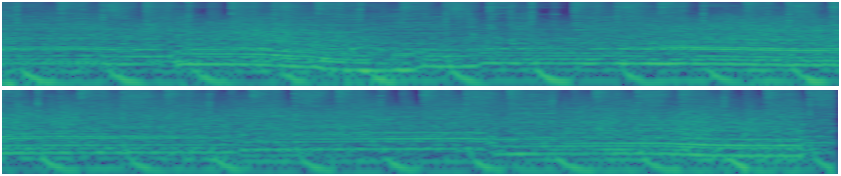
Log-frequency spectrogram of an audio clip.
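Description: Race cars in a racing video game, engines revving loudly and continuously with rising and falling tones as tires squeal through corners.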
